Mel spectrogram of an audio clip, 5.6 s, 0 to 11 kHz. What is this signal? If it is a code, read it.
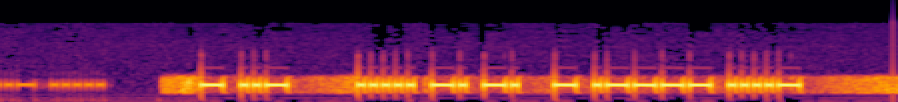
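Morse code, heard as a keyed tone, about 31 wpm, 570 Hz. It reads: TU 5NN T14
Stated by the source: Morse contest audio recorded by LA4C during the SAC CW 2018 contest.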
